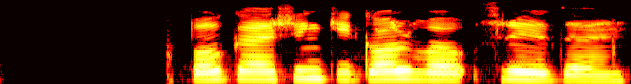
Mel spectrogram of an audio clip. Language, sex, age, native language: Icelandic, female, 12, Icelandic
